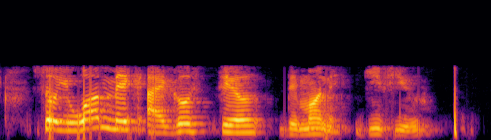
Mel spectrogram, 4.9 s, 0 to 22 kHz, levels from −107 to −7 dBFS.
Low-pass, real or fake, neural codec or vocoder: 3.6 kHz; real; none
